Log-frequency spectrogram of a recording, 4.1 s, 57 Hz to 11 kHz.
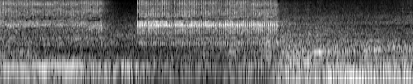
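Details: Honda CG150 motorcycle, battery at 100% with CCA 121; pressing start gives a harsh, high buzzing chatter for about a second and a half with no cranking; starter relay chattering, no crank.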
